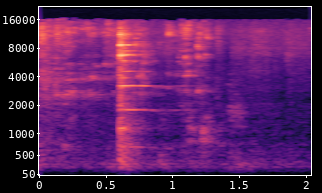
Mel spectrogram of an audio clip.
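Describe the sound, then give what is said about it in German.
Water is poured into a glass: a sharp glassy clink followed by a short trickle of liquid, fairly quiet, with no talking. “Das dass du halt dir ein Wasser eingegossen hast.”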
